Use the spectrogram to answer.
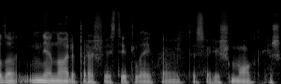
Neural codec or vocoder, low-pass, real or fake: autoencoder, 48 kHz, 32 numbers a frame, DAC-VAE, trained on Japanese speech; 14.4 kHz; fake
